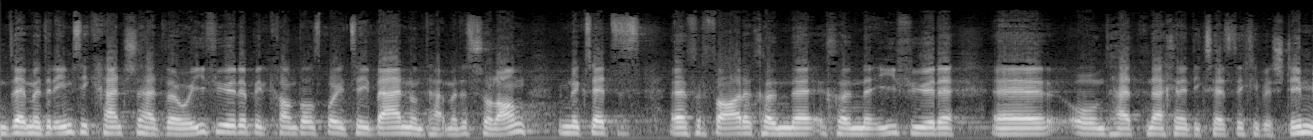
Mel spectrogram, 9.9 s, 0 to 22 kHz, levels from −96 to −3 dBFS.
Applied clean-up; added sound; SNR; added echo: none; none; none; none.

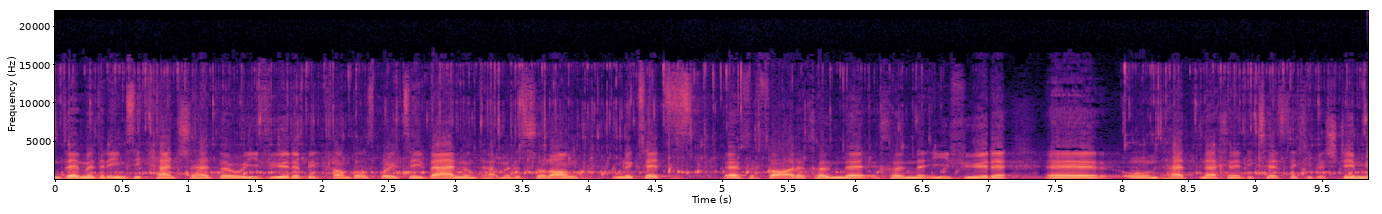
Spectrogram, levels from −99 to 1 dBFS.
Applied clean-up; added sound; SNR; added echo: none; Fill (with liquid) / Trickle, dribble; 15 dB; none.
